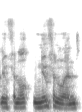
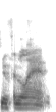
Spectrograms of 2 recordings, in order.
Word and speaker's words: Newfoundland: it to be pronounced it's not the Fallon it's not new Newfoundland it's Newfoundland there you go see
